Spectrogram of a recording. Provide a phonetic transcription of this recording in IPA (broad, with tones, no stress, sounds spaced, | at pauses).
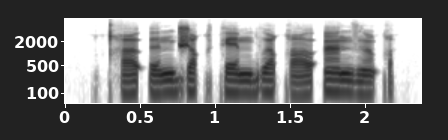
qʰ o˩˧ ʔ ə˩˧ n d͡ʒ u˧˩ q k ɛ˧ m b u˧ q ɔ˩˧ ʔ ã˥ n z ũ˧˩ q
